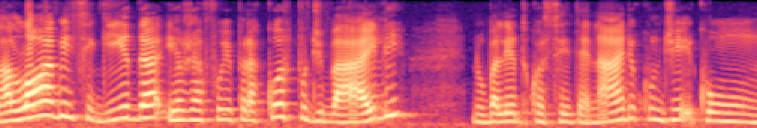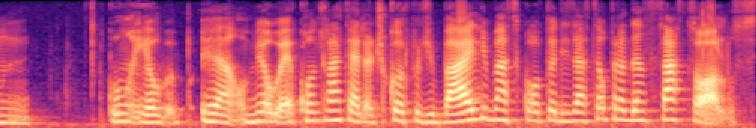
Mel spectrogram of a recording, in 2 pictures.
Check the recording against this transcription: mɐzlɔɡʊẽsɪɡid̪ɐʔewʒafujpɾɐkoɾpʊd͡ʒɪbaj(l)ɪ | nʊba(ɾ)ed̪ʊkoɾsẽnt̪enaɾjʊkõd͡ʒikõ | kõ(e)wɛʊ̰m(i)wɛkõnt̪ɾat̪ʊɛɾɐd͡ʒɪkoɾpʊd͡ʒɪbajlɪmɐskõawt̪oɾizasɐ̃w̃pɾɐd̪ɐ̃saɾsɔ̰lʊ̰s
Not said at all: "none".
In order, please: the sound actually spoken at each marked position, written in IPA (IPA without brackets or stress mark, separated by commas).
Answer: l, l, e, e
